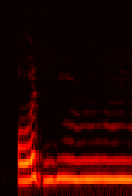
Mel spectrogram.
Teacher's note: You can stretch your mud over here, which can be given 2, 4, or 6 counts.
